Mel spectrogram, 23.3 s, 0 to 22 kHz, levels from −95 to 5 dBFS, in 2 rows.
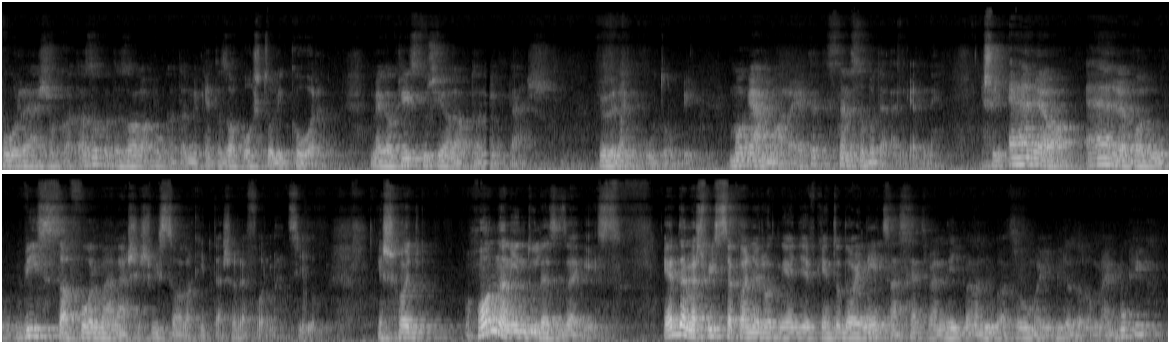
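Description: At 4.83 to 4.89 s there is a short stall from a late packet. A packet arrived late and the jitter buffer ran dry. The receiver held the last sound for 34 ms, then resumed where it stopped. Nothing is lost, but the sound drags with a faint buzz.

From 10.10 to 10.73 s a jitter buffer speed-up follows. The buffer had grown too deep. Tiny pitch-period slices were cut out repeatedly, about 50 ms in total. Playback runs at 106% with unchanged pitch and sounds slightly rushed.

At 14.67 to 14.83 s a second late-packet stall holds the sound for 38 ms. Nothing is missing.

From 20.79 to 21.60 s another speed-up at 106% trims about 70 ms, with the same hurried feel.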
